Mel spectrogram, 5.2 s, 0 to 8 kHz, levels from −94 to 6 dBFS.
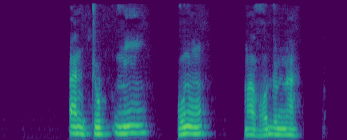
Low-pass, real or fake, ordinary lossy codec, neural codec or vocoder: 7.2 kHz; fake; MP3, 48 kbps; codec, 16 kHz, 8 kbps, FunCodec, trained on Chinese and English, 25 frames a second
